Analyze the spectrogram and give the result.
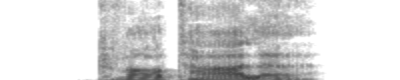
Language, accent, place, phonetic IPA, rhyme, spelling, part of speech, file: German, Germany, Berlin, [kvaʁˈtaːlə], -aːlə, Quartale, noun, De-Quartale.ogg
- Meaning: nominative/accusative/genitive plural of Quartal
